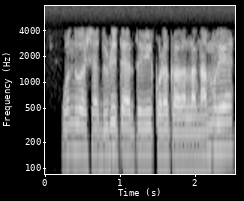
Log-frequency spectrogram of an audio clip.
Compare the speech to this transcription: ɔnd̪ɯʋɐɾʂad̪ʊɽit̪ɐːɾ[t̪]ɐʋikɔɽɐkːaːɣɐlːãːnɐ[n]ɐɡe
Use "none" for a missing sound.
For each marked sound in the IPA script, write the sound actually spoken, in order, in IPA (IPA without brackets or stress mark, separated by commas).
t̪, m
